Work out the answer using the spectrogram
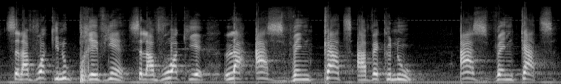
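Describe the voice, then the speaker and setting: A man's voice: very high-pitched, a little slow, fairly bright tone, soft background music. A male pastor delivering a sermon in an emphatic, repetitive preaching style full of rhetorical questions.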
